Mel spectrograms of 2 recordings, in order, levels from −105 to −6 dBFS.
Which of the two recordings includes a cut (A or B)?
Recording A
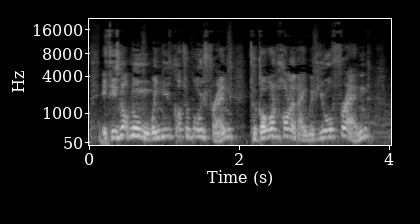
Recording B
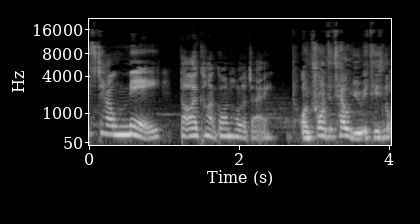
B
